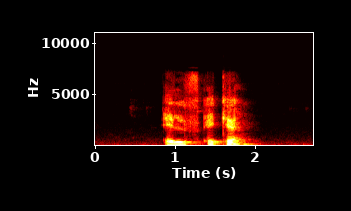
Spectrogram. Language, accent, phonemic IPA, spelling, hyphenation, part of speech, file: German, Austria, /ˈɛlfˌ.ɛkə/, Elfecke, Elf‧ecke, noun, De-at-Elfecke.ogg
- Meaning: nominative/accusative/genitive plural of Elfeck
